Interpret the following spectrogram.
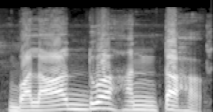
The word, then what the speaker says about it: बलाद्वहन्तः: एक तो मति ज्ञान बलाद्व, बलाद्व दामे वा है, दामे वा है तो क्या बोलेंगे द्वा, बलाद्वहन्तः। चलिए पूरा उच्चारण कर लें।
